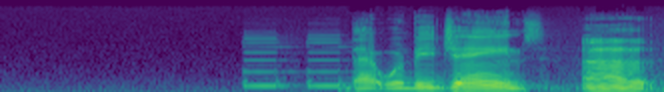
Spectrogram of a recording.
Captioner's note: buzzer dings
